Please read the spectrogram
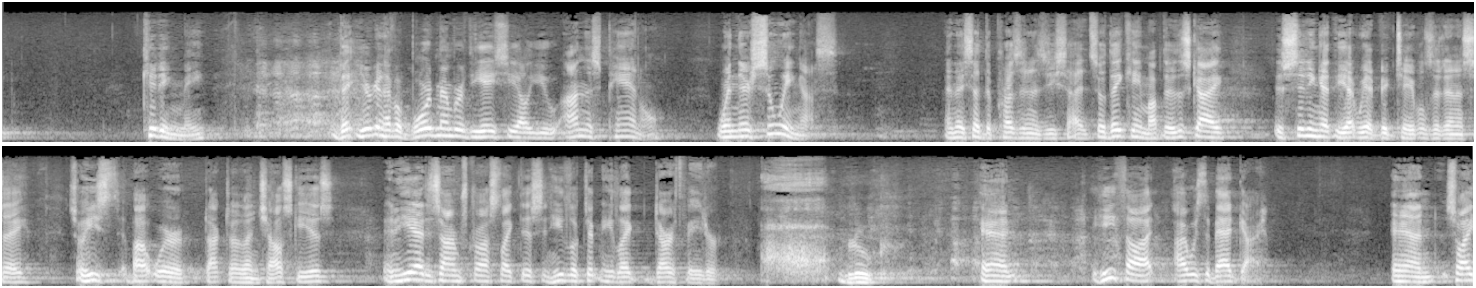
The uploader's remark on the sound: Gave the keynote address at The Institute of World Politics' 30th (+1!) Anniversary Gala on October 27th at the Mayflower Hotel.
